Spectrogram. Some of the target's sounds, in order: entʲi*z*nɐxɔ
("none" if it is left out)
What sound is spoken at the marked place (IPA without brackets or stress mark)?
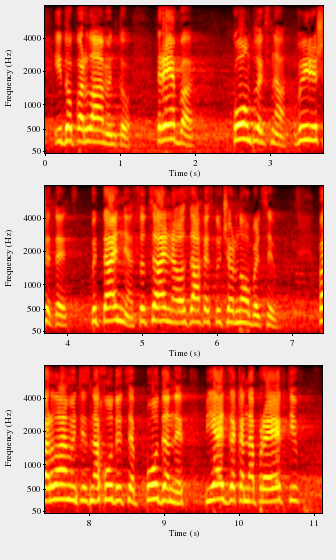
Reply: z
